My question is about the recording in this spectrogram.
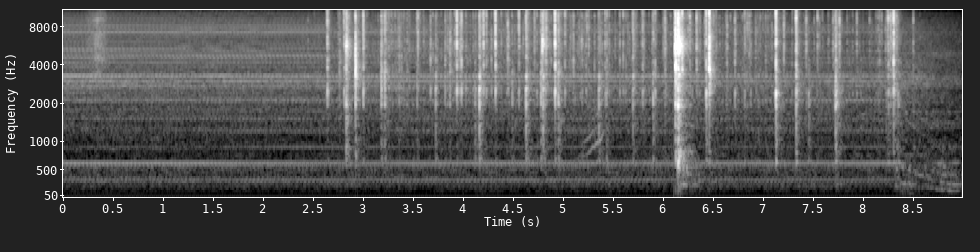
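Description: Hydraulic press running with a steady hum as it presses down on a screwed wooden joint. From about three seconds in, the wood creaks and cracks in quick sharp clicks, the loudest crack a little past six seconds, as the four 50 mm screws start to pull out under a steady load of about 1.5 tons. The hum stops shortly before the end.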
